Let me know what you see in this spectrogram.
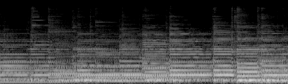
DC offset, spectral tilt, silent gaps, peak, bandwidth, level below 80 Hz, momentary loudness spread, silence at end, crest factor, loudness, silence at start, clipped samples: under 0.1%; -7.5 dB/octave; none; -4 dBFS; 15 kHz; -54 dBFS; 7 LU; 0 s; 14 dB; -20 LUFS; 0 s; under 0.1%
